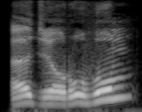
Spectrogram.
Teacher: Ajruhum, ra baris depan, ru tebal.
